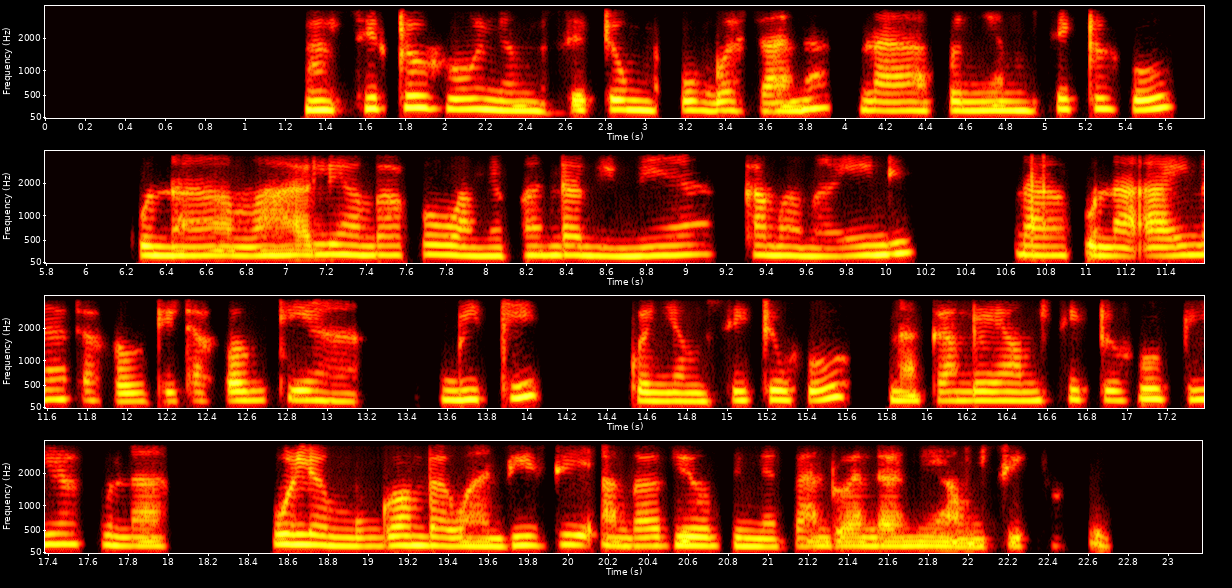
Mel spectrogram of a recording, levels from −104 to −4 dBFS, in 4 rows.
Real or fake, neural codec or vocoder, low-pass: fake; codec, 16 kHz, 2 kbps, X-Codec, HuBERT features, trained on general audio; 3.6 kHz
